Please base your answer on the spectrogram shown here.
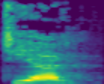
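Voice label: "chiar", Spanish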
